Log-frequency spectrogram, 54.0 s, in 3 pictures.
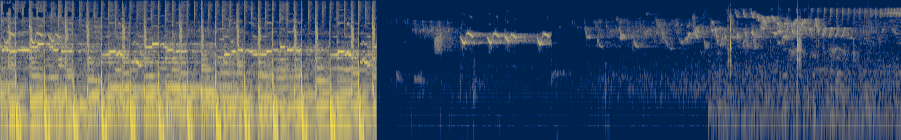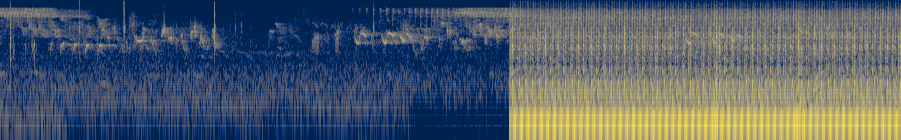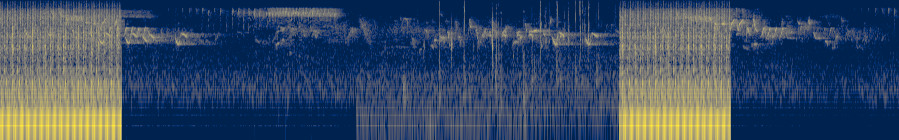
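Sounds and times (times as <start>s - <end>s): pulsing engine-like drone: 0.0s - 6.4s, 28.2s - 38.5s, 48.4s - 50.6s
small birds chirping: 0.0s - 6.8s, 14.1s - 26.4s, 28.2s - 38.5s, 43.2s - 50.8s.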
